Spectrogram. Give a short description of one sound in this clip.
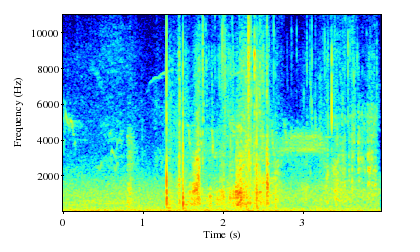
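Pieces of fish slap softly into a plastic tub.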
